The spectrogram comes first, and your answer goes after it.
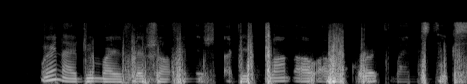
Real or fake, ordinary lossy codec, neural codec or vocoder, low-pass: real; none; none; 7.2 kHz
